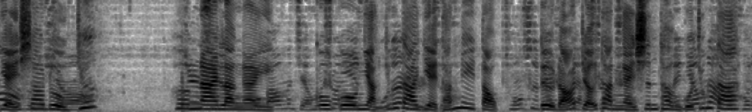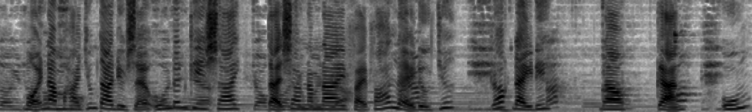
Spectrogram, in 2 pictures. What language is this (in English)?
Vietnamese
